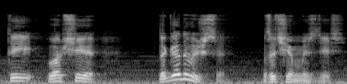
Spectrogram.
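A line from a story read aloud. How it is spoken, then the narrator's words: Plain. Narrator (Russian): спросил он Скотча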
